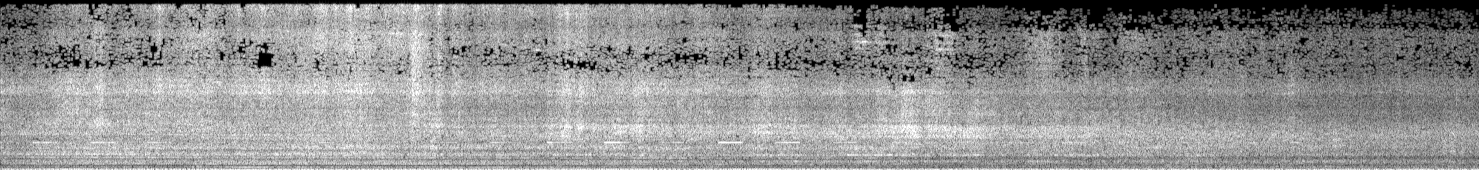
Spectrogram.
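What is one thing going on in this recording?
A freight train rumbles steadily past, its wheels clattering on the rails.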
